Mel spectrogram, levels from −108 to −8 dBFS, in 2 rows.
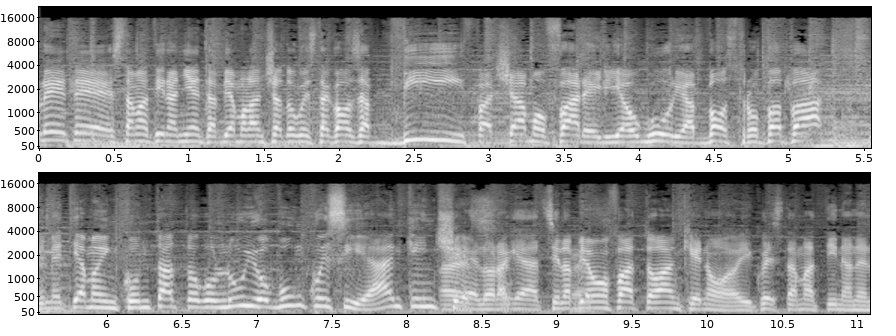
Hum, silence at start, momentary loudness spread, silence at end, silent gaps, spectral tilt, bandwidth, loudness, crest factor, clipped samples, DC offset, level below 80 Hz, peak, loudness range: none; 0 s; 4 LU; 0 s; none; -4.5 dB/octave; 16 kHz; -17 LUFS; 18 dB; under 0.1%; under 0.1%; -36 dBFS; 0 dBFS; 1 LU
